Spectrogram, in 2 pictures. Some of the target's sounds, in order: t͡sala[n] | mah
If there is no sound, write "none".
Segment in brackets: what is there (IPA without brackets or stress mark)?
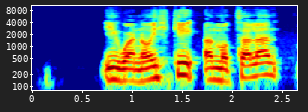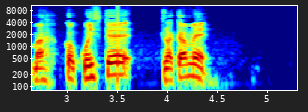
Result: n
